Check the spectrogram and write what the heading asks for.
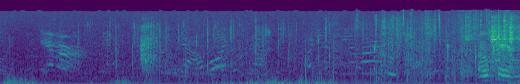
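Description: A horse galloping on soft arena dirt, its hoofbeats coming as repeated dull thuds, with voices calling out over them.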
